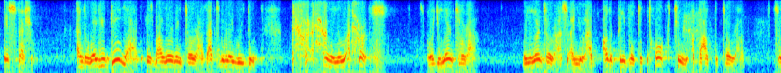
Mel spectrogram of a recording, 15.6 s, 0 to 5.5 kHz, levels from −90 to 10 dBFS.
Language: English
